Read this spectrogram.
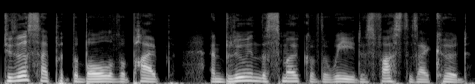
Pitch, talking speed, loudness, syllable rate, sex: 130 Hz, 280 wpm, -17 LUFS, 5.5 syllables/s, male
